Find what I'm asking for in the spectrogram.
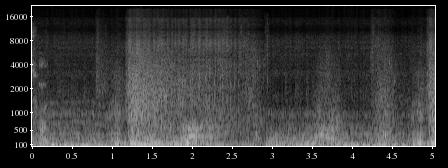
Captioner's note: explosion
